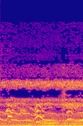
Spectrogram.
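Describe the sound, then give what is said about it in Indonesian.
Dog howling and whimpering at night in a backyard near a guava tree: wavering high-pitched cries run continuously throughout over a steady low hum. “Suara burung hantu dan lolongan anjing”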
